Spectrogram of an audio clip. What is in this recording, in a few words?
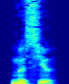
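"monsieur" French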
